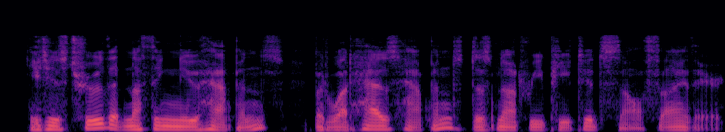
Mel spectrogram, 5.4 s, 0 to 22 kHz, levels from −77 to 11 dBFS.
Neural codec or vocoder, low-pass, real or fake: none; 7.2 kHz; real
